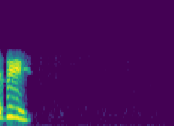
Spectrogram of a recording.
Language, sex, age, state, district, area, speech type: Dogri, female, 18-30, Jammu and Kashmir, Udhampur, urban, conversation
